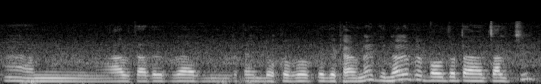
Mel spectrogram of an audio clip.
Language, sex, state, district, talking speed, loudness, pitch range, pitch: Odia, male, Odisha, Khordha, 165 wpm, -16 LUFS, 145-170 Hz, 150 Hz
